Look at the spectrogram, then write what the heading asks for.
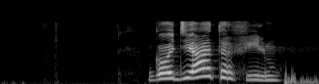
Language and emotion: Russian, neutral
